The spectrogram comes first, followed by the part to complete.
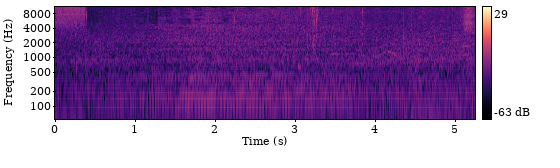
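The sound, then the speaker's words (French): A boat engine drones steadily and loudly, a low continuous hum with water rushing and wind noise over it as the boat heads out to sea to look for penguins. “Nous sommes enfin prêts et remelotte, On prend la mer en espérant trouver des manchots.”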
